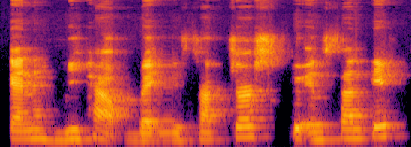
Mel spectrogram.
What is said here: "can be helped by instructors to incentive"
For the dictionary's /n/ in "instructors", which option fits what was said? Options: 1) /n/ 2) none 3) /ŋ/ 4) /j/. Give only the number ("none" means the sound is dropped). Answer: 2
